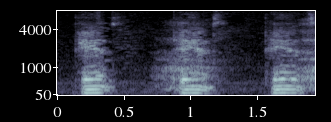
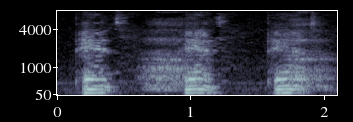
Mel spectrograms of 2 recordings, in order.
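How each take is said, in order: Both takes have the same delivery.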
